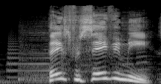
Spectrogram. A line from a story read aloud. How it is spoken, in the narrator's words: said a nephew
